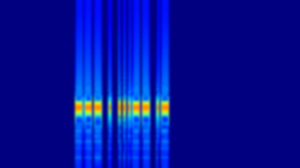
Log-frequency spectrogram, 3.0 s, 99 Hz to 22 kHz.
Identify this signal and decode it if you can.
Morse code, heard as a keyed tone, about 51 wpm, 700 Hz. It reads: OE3A
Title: DXCC-100 Call Signs - 4 Characters - Repeated 2x - 50wpm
